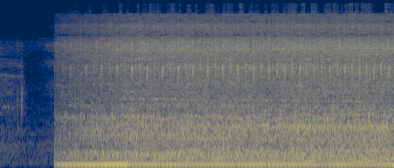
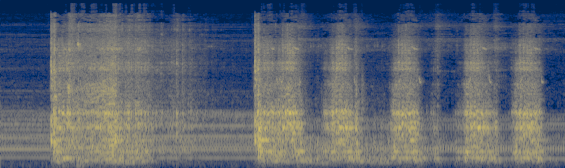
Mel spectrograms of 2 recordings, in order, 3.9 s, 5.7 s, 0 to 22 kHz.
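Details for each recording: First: 1975 Triumph Spitfire after smog delete, valve adjustment and a ballast resistor wiring fix, with timing set by ear. Steady idle with a faint, occasional stumble: a slight misfire, suspected to be carburetion, with a carb rebuild pending. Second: 1975 Triumph Spitfire after smog delete, valve adjustment and fixing a reversed ballast resistor: fires instantly, runs strong, clean throttle blips; timing still out.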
